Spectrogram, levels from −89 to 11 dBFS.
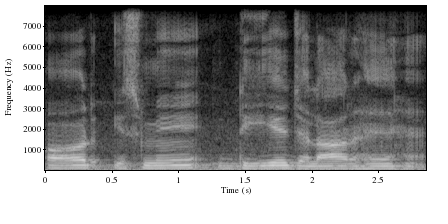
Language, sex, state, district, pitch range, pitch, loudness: Hindi, male, Jharkhand, Deoghar, 110-125 Hz, 115 Hz, -16 LUFS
